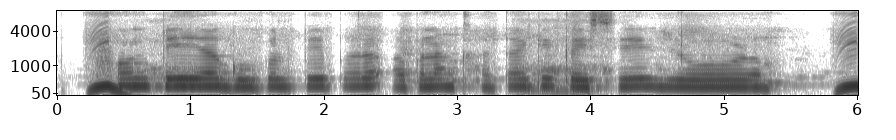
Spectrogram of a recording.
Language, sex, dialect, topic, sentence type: Bhojpuri, female, Southern / Standard, banking, question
